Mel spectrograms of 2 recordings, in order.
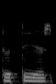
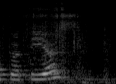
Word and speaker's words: tortillas: น้ำมันเจียวที่แม่บ้านเฮ็ดไว้เด้อพี่น้อง And then now we're gonna grill some tortillas. I have some corn and some flour tortilla. อันนี้ tortilla ข้าวโพดสาลีเด้อพี่น้อง ภาษาอังกฤษคนอเมริกาเขารู้จักว่าเขาสิว่า tortillas แต่ว่าวิธีออกเสียงแท้ๆค่ะแม่น tortillas เด้อพี่น้อง like that.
